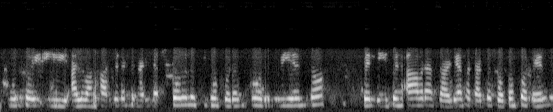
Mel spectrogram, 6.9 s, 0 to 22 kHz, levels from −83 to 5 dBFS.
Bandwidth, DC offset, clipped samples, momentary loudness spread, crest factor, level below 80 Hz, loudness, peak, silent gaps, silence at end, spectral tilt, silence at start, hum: 3.8 kHz; under 0.1%; under 0.1%; 5 LU; 16 dB; -70 dBFS; -17 LUFS; 0 dBFS; none; 0 s; -6 dB/octave; 0.05 s; none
